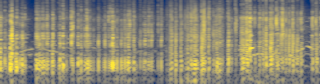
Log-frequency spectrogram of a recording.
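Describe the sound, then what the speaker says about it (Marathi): Dense, continuous crackle of firecrackers bursting in rapid irregular volleys during a fireworks display at a night village cricket final, loud and close, with crowd voices and chanting mixed beneath the popping. "कडक फटाक्यांची आतषबाजी"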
